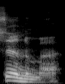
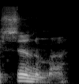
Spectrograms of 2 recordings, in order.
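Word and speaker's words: Sinema: That senator's name is pronounced Cinema. S I N E M- A Cinema.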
